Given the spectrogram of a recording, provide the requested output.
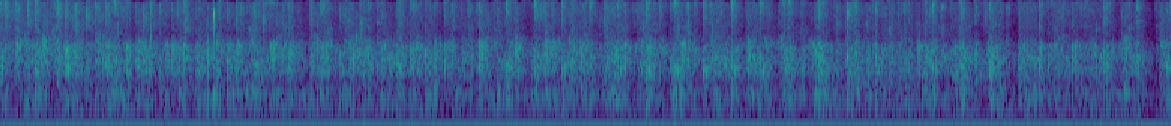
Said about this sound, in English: And I want to move to adjourn in their honor. And I think one more round of applause would be appropriate.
